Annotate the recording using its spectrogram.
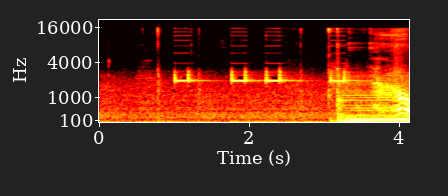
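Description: A microwave beeps several times as buttons are pressed.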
